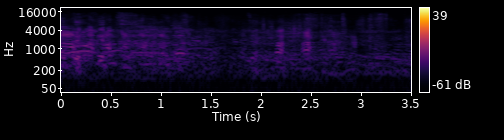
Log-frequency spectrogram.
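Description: A group of men laugh heartily nearby.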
